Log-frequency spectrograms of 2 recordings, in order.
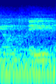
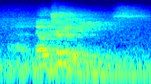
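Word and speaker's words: Notrebe: built and inhabited by, I'm going to say no thief, and you say it's but how do the locals say it? No tribute. No tribute?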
